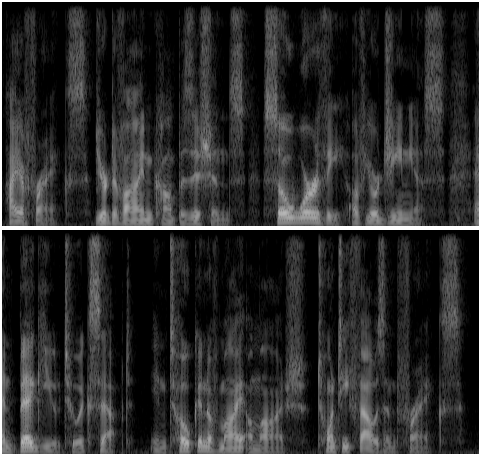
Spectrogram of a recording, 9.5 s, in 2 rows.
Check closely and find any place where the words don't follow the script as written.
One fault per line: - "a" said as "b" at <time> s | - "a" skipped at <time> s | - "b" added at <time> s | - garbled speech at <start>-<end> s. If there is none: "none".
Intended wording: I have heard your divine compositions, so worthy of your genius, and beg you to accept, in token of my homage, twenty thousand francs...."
- "heard" said as "francs" at 0.2 s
